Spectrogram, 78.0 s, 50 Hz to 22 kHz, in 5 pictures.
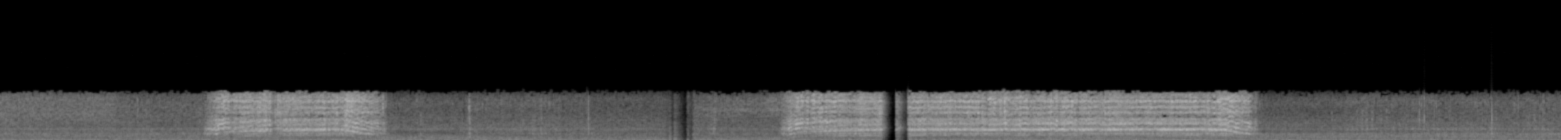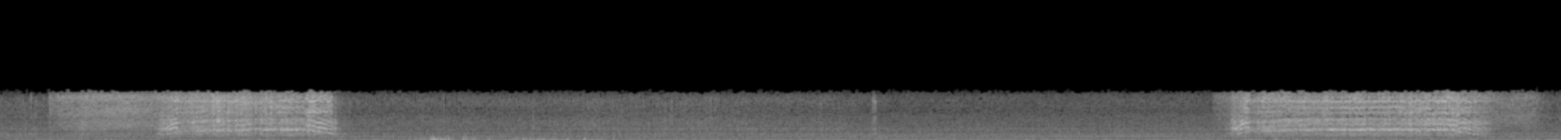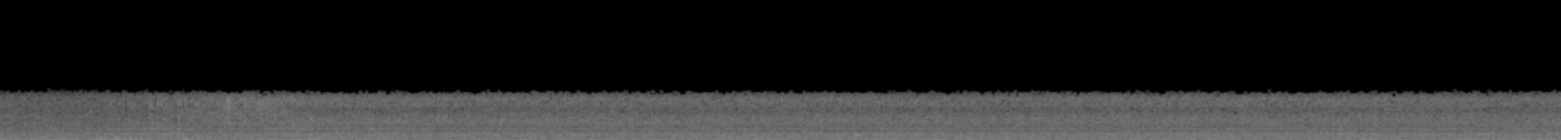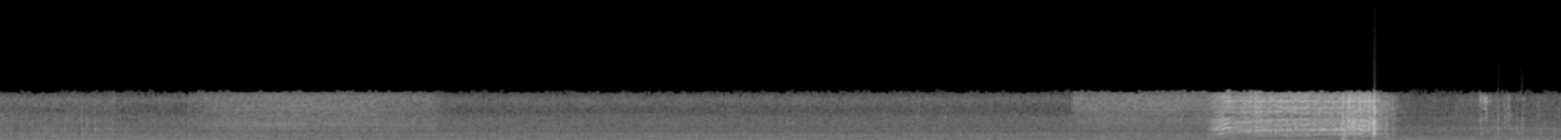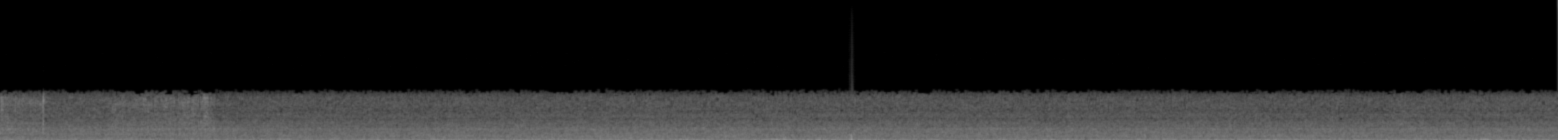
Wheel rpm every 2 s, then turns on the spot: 10, 140, 10, 20, 220, 230, 50, 10, 90, 90, 10, 20, 0, 20, 200, 30, 30, 0, 0, 0, 0, 0, 0, 10, 0, 0, 0, 0, 0, 110, 70, 20, 0, 0, 0, 0, 0, 0, 0.
4-6 12-16 18-24 30-34 46-48 60-64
